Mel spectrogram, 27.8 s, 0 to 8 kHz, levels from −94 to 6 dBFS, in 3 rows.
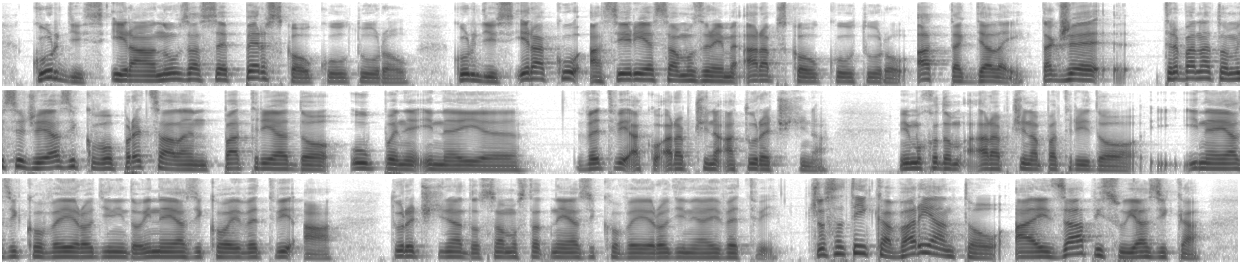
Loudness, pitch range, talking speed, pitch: -25 LUFS, 115-150 Hz, 135 wpm, 130 Hz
